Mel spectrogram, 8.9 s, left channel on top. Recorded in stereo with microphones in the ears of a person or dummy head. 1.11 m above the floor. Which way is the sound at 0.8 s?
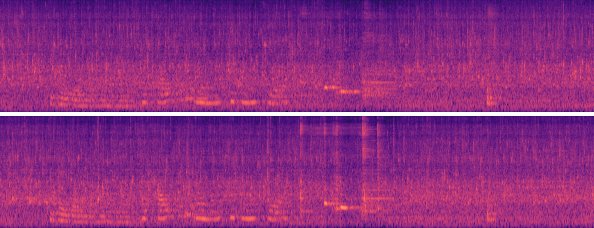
75° right (ahead or behind).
